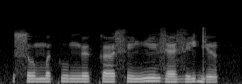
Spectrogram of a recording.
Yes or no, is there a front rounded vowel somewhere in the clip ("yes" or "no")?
yes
